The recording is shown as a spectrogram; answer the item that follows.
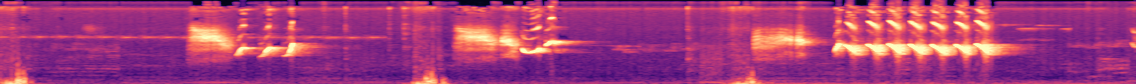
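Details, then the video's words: Common iora (sirtu cipoh) lure recording to help young birds become fluent singers. Three phrases, each opened by a low knock, bring buzzy notes and slurred whistles; the last is a fast string of about eight identical chirps. "Suara Burung Sirtu Cipoh PANCINGAN sirtu cipoh TERAMPUH"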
